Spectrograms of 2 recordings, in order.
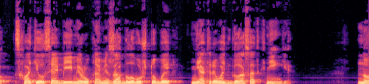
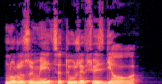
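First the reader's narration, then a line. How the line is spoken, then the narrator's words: Grumble. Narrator (Russian): проворчал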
